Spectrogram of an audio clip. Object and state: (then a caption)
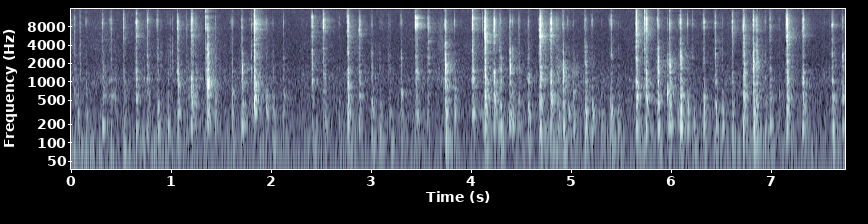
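Plastic laptop keyboard being typed on. Rapid typing with fingertips and nails on the plastic keycaps of a black laptop keyboard produces a fast, uneven stream of short, bright clicks and taps. Each keystroke dies away almost instantly, with a few sharper, louder clacks standing out above the quieter patter.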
